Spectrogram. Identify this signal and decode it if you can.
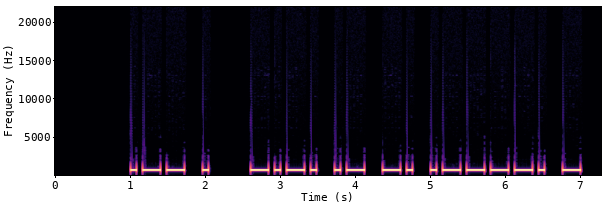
Morse code, heard as a keyed tone, about 15 wpm, 700 Hz. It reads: WE CAN'T
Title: A Sound Of Thunder 15wpm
